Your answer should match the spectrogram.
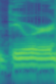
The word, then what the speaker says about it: Dougher: there because i'm a doer not a hearer so and it's the way you pronounce my last name doer and so it's doer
